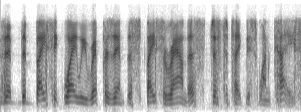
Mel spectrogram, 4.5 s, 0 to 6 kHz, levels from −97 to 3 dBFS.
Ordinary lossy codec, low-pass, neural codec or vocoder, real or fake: Opus, 64 kbps; 5.4 kHz; none; real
